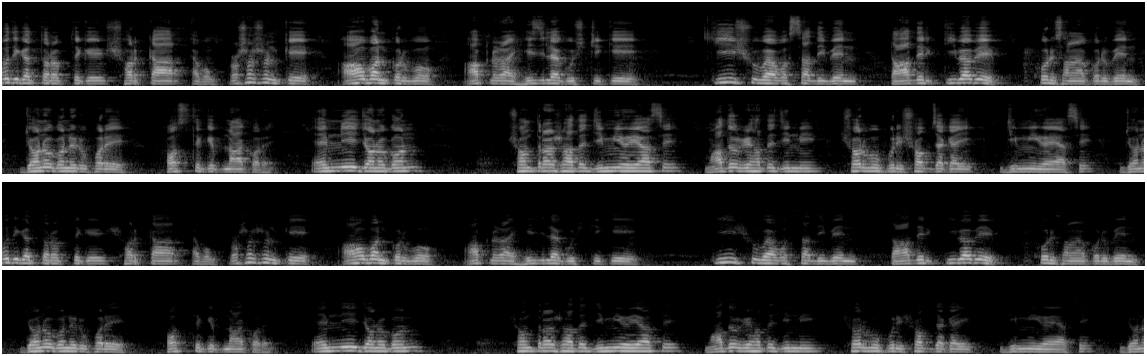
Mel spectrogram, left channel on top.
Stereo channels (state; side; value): normal; both; correlation 0.46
